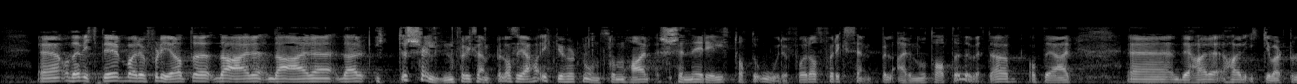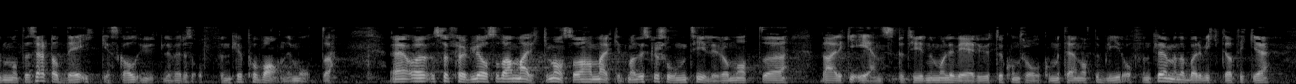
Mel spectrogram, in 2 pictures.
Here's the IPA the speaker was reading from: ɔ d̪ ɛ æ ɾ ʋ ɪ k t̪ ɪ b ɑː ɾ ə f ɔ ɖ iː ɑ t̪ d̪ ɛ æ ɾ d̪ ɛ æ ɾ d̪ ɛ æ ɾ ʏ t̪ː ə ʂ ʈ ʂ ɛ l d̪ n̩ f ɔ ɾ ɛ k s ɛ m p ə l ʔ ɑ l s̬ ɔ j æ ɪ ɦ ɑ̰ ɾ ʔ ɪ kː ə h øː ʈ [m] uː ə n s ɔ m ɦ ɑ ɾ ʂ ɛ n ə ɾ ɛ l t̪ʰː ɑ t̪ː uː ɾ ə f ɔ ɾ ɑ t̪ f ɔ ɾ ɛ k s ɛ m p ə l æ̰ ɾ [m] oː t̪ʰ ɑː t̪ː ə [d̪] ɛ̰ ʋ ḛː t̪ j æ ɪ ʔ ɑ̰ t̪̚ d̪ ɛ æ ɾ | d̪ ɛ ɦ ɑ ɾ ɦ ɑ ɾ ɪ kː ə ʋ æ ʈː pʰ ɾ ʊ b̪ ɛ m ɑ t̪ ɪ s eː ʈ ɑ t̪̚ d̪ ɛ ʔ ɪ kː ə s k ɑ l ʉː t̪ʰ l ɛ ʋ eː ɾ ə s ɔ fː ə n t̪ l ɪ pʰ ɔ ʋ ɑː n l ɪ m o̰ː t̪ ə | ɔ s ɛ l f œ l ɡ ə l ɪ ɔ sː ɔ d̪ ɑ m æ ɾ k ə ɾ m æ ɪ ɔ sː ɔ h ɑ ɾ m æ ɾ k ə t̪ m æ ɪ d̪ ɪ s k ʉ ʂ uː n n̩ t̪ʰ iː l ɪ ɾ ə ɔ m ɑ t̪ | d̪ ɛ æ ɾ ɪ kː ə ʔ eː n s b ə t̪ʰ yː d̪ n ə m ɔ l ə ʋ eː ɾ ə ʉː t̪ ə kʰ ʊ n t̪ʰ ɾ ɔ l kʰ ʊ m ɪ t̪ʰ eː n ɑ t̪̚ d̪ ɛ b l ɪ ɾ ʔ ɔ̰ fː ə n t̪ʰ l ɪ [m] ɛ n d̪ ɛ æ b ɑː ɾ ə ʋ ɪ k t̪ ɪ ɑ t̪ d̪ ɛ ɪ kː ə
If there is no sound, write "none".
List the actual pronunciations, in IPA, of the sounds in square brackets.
n, n, d̪, m

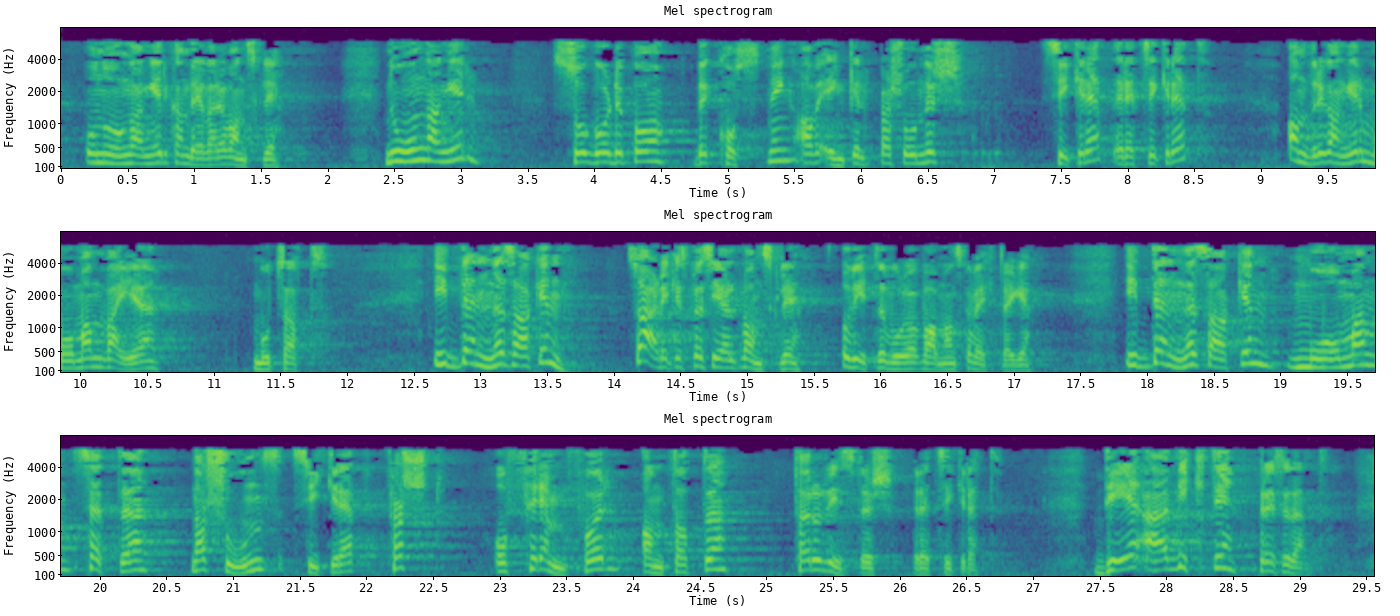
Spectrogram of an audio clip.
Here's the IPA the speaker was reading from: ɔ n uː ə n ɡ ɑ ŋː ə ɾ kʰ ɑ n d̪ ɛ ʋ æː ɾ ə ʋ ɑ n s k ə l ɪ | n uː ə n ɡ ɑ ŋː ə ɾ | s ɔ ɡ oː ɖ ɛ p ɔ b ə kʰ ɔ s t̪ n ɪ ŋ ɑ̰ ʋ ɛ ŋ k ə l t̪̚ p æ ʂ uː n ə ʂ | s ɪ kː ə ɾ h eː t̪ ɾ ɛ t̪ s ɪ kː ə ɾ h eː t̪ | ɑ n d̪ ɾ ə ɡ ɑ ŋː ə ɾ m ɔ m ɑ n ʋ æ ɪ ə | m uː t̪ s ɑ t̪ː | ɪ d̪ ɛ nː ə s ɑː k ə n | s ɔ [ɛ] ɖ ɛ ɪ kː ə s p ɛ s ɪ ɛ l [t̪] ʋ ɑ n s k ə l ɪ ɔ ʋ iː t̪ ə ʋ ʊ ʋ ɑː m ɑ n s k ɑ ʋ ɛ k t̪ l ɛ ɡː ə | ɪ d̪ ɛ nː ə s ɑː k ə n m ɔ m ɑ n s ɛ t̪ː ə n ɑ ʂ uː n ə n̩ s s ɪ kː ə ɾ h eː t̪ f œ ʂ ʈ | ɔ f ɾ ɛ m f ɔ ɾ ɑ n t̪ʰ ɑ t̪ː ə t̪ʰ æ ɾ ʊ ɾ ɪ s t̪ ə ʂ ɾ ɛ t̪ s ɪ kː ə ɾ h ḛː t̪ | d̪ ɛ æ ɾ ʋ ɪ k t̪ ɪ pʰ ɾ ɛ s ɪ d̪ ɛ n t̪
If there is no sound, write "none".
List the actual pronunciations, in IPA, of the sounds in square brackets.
æ, t̪

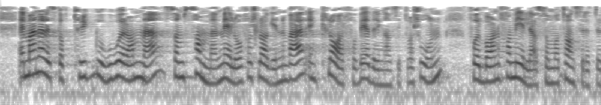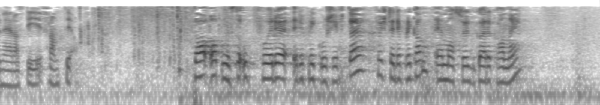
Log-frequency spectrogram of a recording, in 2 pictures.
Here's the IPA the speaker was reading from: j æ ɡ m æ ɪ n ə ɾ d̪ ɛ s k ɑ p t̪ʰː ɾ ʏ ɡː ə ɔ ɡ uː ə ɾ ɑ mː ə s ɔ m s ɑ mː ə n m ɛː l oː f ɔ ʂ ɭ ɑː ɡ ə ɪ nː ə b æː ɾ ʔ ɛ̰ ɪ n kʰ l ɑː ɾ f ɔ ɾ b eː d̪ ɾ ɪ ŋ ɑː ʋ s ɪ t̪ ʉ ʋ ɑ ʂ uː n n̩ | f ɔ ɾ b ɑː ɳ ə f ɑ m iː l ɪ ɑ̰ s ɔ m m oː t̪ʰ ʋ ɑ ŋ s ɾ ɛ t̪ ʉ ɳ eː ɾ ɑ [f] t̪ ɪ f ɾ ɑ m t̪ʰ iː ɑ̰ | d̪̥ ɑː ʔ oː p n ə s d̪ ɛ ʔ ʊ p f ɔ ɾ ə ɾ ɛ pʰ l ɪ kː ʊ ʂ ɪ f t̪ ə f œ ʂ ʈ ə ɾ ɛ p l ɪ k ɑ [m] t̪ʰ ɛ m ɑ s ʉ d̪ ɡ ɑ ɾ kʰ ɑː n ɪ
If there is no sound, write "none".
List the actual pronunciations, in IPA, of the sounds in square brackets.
s, n

